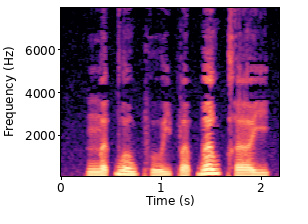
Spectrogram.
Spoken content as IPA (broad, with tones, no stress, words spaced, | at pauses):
n̪ɐ˨˥t̚wo˧w pʰuː˨˩jpɐ˨˥p̚ wɐ˥wkʰɐ˨j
